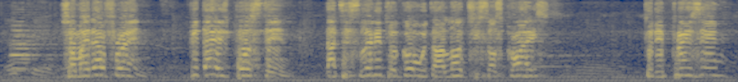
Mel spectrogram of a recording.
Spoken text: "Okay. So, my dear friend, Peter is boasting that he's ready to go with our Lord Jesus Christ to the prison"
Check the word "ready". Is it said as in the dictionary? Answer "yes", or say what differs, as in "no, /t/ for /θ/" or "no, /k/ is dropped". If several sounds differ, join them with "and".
no, /l/ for /ɹ/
